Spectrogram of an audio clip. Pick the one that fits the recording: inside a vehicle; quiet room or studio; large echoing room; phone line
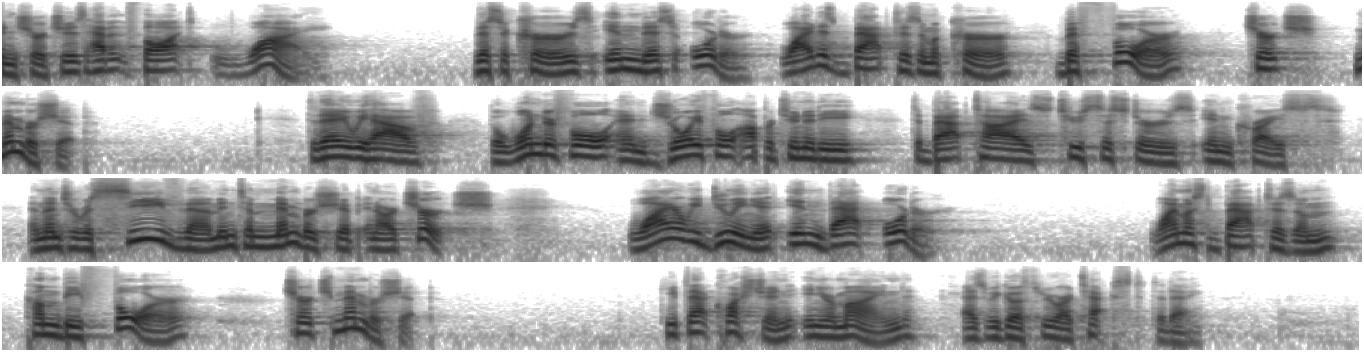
large echoing room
